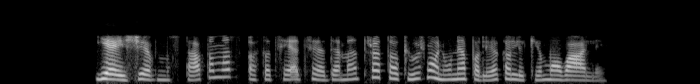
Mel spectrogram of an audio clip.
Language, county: Lithuanian, Marijampolė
